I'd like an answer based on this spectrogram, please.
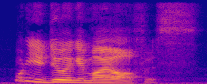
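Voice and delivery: father demanding answers from his daughter; stern demand. Acted. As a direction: confront her in your office.

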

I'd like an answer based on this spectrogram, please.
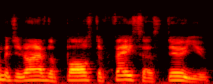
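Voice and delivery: usual speaking voice

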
